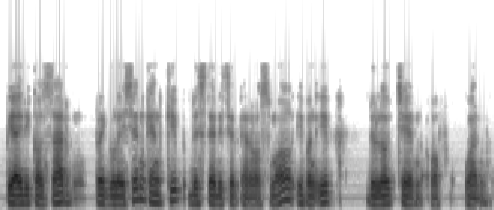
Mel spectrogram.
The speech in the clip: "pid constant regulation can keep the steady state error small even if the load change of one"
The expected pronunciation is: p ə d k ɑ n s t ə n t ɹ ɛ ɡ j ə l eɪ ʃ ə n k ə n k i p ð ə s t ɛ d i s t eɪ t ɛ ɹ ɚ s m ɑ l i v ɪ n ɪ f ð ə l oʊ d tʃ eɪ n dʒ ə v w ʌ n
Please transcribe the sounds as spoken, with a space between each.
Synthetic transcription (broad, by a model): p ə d k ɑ n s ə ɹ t ɹ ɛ ɡ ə l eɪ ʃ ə n k ə n k i p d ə s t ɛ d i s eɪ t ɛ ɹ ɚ s m ɑ l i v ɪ n ɪ f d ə l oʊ tʃ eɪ n ə f w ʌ n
